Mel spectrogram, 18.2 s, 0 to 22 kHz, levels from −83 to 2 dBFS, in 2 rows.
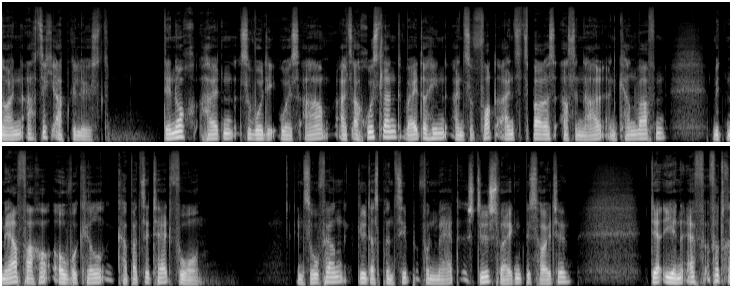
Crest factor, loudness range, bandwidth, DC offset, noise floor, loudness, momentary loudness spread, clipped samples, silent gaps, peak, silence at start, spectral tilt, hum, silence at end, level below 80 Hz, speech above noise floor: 20 dB; 3 LU; 19 kHz; under 0.1%; -69 dBFS; -20 LUFS; 7 LU; under 0.1%; none; -2 dBFS; 0 s; -5.5 dB/octave; none; 0 s; -54 dBFS; 49 dB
